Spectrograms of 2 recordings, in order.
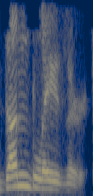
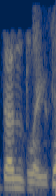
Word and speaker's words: Dunblazier: Uh, uh, option B. You had it, the second one, Dunblazier. Tracee Dunblazier. Dunblazier.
